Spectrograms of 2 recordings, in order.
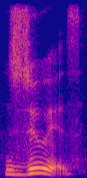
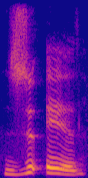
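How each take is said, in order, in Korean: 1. 두 단어가 한 단어처럼 자연스럽게 이어져요. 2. 두 단어가 따로 끊어져서 뚝뚝 들려요. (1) "이렇게 자연스럽게 연결하시더라고요" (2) "여전히 이렇게 끊어 끊어 choppy choppy"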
